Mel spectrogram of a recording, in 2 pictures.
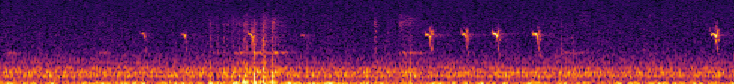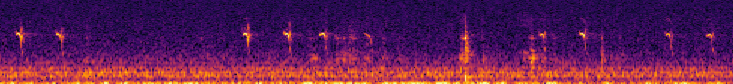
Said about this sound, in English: Recording a wild bird here.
